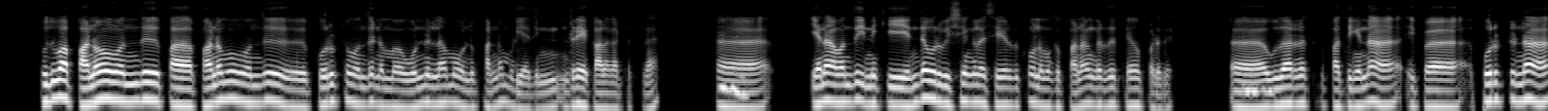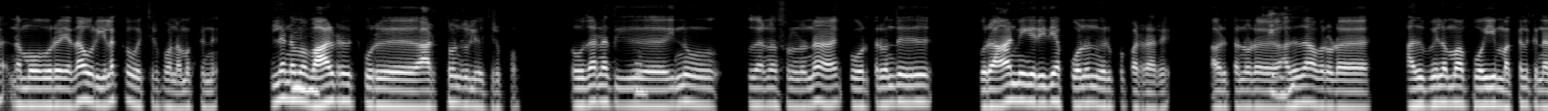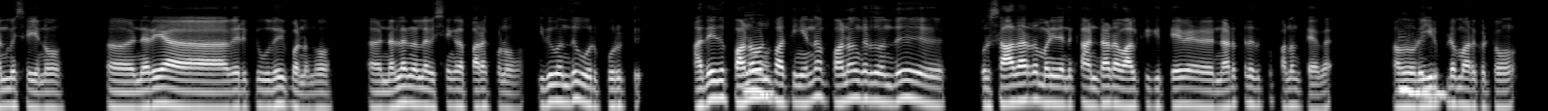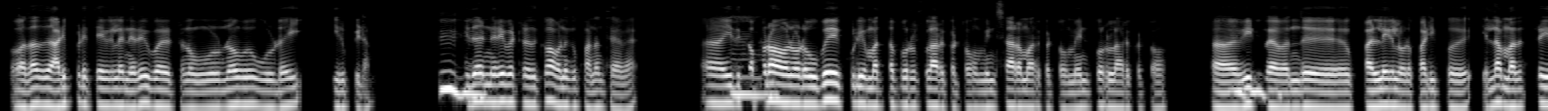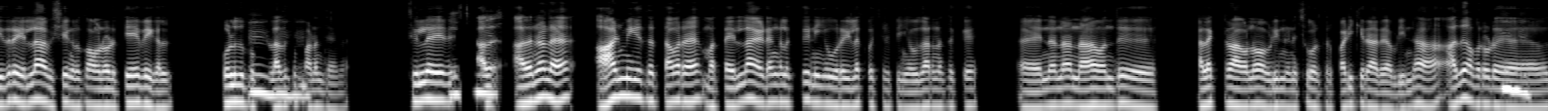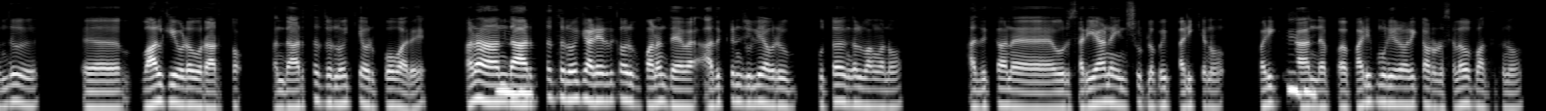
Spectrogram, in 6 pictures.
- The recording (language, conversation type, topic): Tamil, podcast, பணம் அல்லது வாழ்க்கையின் அர்த்தம்—உங்களுக்கு எது முக்கியம்?
- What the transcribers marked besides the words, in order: drawn out: "உதாரணத்துக்கு"; drawn out: "நெறையா"; unintelligible speech; drawn out: "அவரோட"; in English: "இன்ஸ்டிடியூட்ல"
